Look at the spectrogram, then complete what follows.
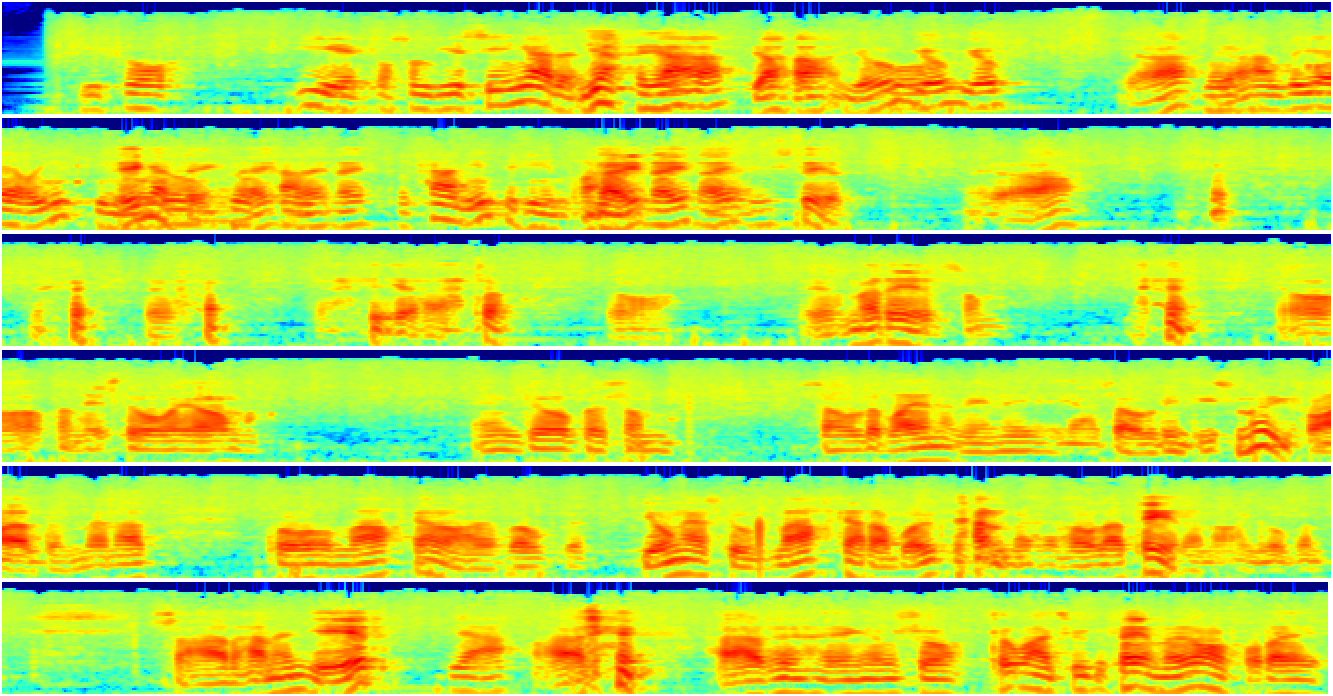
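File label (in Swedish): Munka-Ljungby Skåne, dialekter; Folkminnen; Svenska sagor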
